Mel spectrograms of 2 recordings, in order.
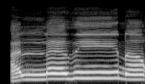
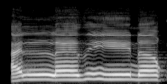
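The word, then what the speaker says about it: الَّذِينَ: পরে ইয়া সাকিন আর এই জালের উচ্চারণটা একদম নরম পাতলা হবে জিহ্বার মাথা উপরের দাঁতের মাথার সাথে লাগবে আল্লাজিনা আল্লাজিনা এক আলিফ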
